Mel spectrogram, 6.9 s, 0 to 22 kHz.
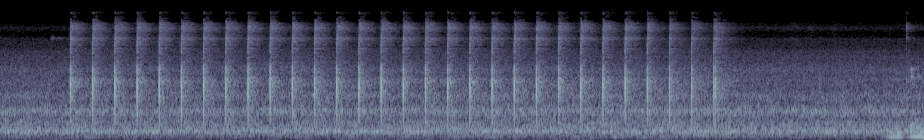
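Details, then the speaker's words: Steady sharp clicks, about two a second for roughly five seconds then stopping, from a Biotronix PEMT loop pulsed electromagnetic field therapy device in multi-frequency mode, starting at 2 Hz before cycling to other frequencies. "In MF frequency you will hear all the sounds, all the frequencies we have selected before."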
